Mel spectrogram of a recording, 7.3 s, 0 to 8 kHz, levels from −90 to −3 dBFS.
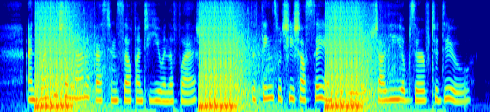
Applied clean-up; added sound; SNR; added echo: none; Gunshot, gunfire; -4 dB; none.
